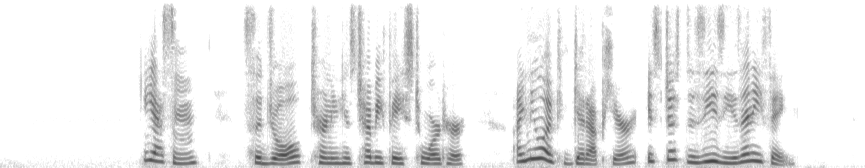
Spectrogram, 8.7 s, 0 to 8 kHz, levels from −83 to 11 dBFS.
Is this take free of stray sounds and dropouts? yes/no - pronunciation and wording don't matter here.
yes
